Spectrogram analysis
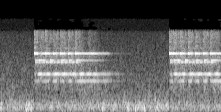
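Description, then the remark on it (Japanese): A phone rings with an incoming call as the culprit phones the father back again: an electronic ringtone in two bursts, a long ring then a pause before it starts again, loud over a low background rumble. “銀行の ATM 前で電話をかけた父親に犯人の用意した口座番号を教えて入金させた後、しばらくして再度電話をかけてきます。”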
